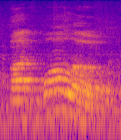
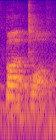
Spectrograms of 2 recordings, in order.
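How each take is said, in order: First: The stress falls on the second word. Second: The stress falls on the first word. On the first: The speaker calls it right. "draw the emphasis on wallow" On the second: The speaker calls it wrong. "not on but"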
